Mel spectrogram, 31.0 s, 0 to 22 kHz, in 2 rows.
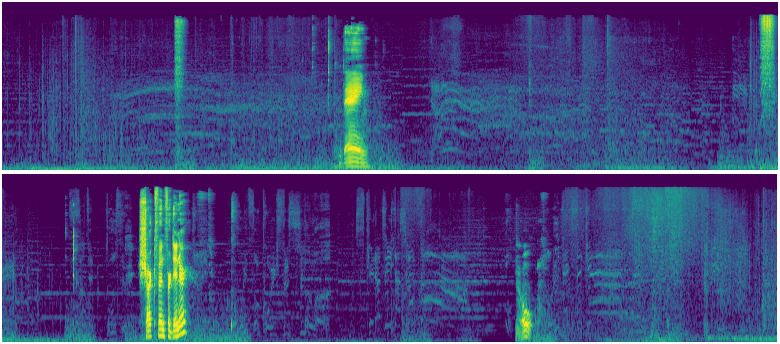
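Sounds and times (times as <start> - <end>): background music: 3.2 - 28.5.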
